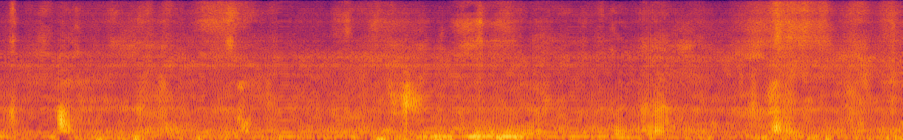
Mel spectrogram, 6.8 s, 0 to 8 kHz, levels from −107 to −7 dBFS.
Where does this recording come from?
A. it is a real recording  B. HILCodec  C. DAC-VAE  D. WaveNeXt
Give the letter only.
D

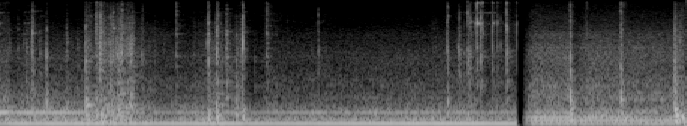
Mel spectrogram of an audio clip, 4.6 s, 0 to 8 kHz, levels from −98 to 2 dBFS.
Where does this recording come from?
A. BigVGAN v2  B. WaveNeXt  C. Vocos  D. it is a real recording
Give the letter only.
D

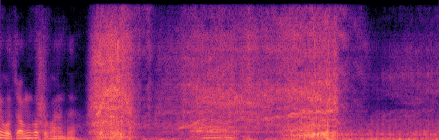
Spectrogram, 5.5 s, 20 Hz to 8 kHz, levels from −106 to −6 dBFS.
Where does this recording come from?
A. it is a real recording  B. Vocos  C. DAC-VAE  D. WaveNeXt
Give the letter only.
D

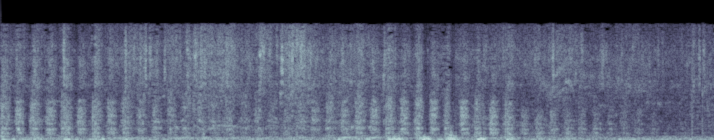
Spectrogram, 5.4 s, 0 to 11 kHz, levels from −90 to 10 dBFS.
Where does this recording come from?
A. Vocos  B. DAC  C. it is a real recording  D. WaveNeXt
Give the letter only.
D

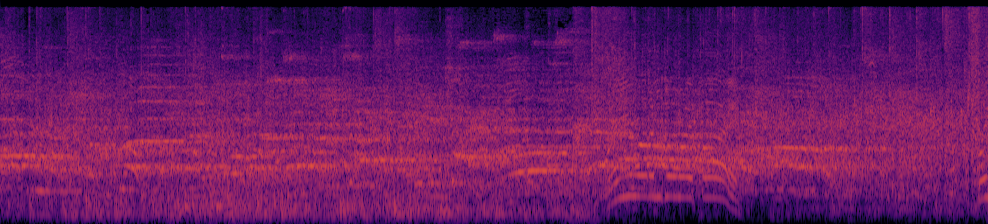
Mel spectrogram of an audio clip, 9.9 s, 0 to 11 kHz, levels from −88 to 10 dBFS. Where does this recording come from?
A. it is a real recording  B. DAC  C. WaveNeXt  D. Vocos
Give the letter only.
A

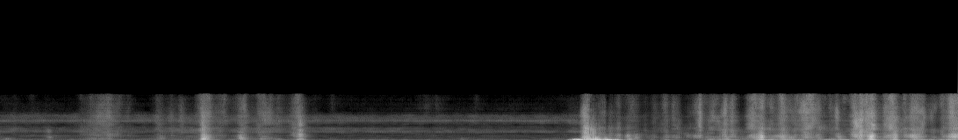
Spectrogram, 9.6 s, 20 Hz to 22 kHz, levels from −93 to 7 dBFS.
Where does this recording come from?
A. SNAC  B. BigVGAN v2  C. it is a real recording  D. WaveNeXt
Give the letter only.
D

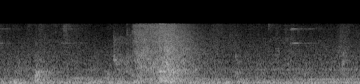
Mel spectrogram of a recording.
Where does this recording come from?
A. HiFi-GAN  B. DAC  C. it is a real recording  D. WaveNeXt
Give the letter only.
C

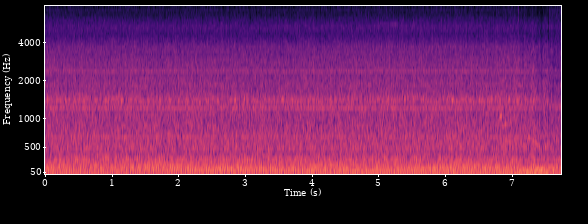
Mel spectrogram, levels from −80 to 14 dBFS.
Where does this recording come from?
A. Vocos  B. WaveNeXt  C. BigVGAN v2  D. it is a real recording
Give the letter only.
D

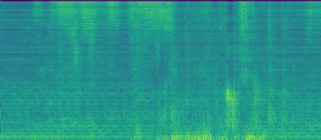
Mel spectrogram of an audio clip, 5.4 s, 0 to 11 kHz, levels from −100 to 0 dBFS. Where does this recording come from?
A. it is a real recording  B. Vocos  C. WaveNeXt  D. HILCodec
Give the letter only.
C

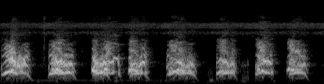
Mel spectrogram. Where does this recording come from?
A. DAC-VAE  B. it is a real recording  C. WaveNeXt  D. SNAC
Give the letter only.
B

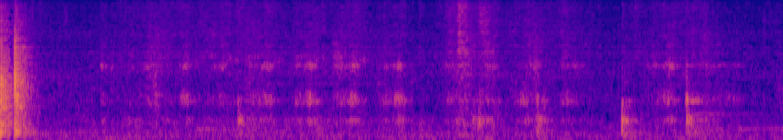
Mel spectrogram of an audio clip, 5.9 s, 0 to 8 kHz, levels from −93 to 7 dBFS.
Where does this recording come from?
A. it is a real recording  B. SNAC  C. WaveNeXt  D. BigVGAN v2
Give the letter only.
C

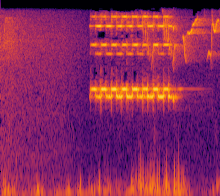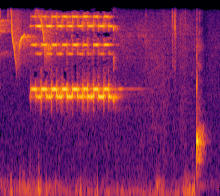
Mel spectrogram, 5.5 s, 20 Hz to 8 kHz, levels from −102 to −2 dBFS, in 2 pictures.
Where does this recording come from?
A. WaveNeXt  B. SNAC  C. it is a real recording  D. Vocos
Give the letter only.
C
